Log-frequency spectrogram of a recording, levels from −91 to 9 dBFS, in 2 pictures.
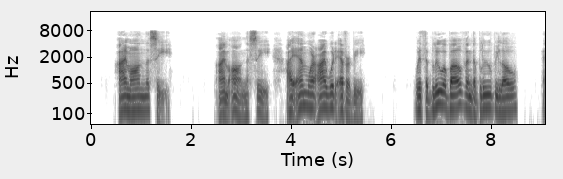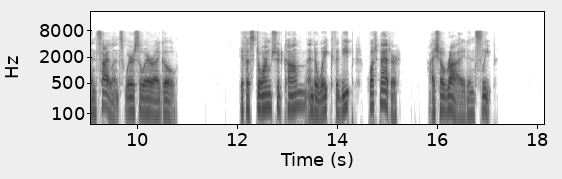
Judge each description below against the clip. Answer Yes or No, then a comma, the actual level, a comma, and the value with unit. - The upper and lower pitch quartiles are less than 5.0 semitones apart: Yes, average, 3.8 semitones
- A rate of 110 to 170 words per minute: Yes, average, 145 wpm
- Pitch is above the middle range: No, low, 125 Hz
